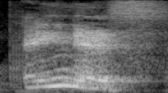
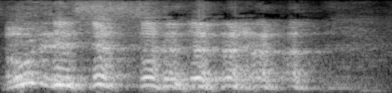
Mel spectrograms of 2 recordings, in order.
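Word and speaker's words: Unus: Pronounced correctly? Anus. Unis!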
